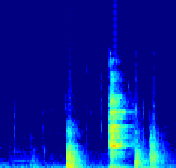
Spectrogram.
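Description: Dice thrown for an insight roll in a tabletop game clatter onto the floor: a sharp first hit, then a quick burst of bright, irregular clicks as they bounce and settle. No one speaks.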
